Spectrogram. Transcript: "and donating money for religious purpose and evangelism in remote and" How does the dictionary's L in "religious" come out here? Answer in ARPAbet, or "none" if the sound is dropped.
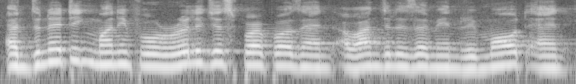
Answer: L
